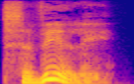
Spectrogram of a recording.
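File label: "severely", British English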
